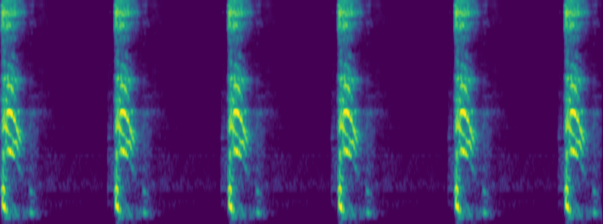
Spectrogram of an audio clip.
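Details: Acted single short, dry cough from a music teaser, repeated about once a second in a loop six times.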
